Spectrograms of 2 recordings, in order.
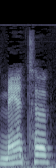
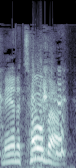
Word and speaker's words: Manitoba: And if I pronounce this right, it's Manitoba. Manitoba.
